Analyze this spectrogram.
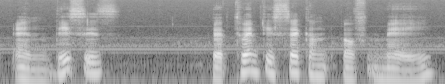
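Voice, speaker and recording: A man speaks with a Japanese accent at a very slow pace. His fairly low voice makes very wide pitch swings. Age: 70s. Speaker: violinist. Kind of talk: casual talk. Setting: home study. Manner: halting.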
